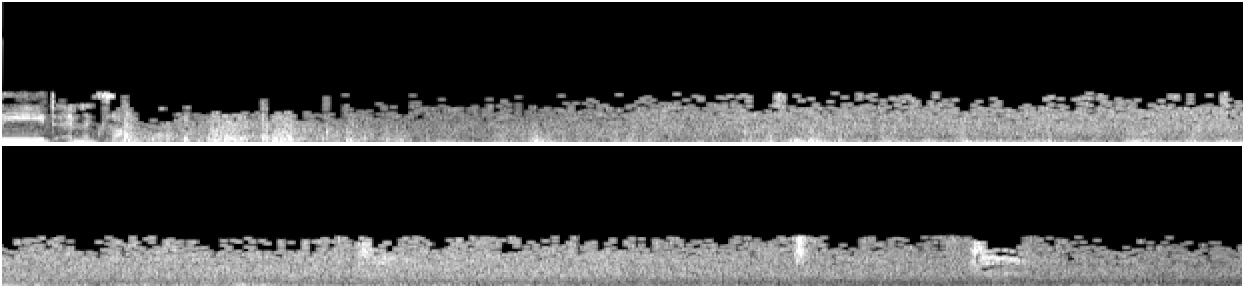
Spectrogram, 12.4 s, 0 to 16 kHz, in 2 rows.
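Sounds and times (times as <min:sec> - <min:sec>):
speech: 0:00.0 - 0:02.6
deep low rumble of thunder: 0:00.0 - 0:12.3
steady rain pouring during a thunderstorm: 0:00.0 - 0:12.3.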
